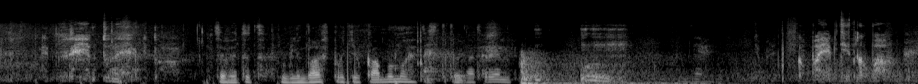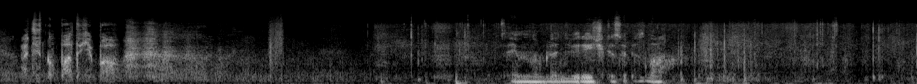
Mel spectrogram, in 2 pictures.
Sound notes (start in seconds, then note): 5.2 sound of artillery; 9.7 laughter; 15.9 steps in the woods sound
